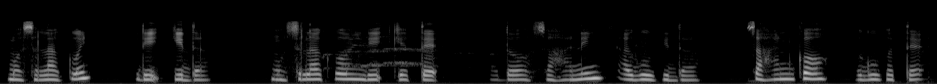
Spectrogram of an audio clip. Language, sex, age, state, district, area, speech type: Santali, female, 18-30, West Bengal, Bankura, rural, spontaneous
